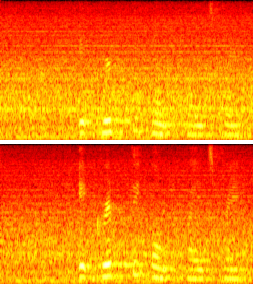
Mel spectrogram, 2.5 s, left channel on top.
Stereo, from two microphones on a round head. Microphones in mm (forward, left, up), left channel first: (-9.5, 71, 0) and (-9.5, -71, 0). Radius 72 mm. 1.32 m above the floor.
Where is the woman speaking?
65° right (ahead or behind), 0.8 m; by 2.4 s 40° right (ahead or behind), 1.5 m.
